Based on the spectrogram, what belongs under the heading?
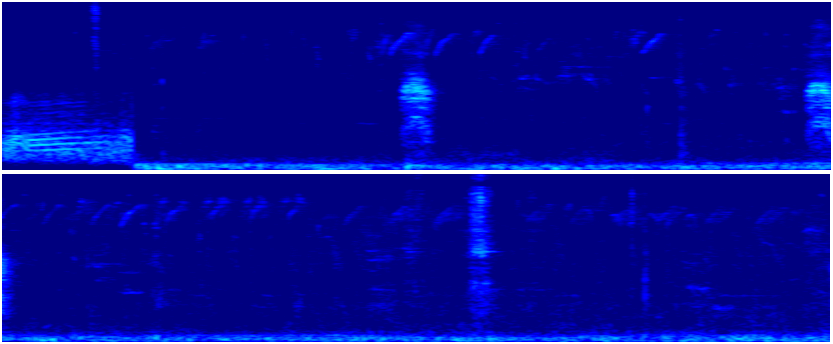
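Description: Faint outdoor ambience: small birds chirping rapidly and continuously over a low steady rumble, with three louder single calls a couple of seconds apart.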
